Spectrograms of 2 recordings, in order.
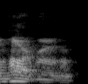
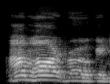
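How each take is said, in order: First: The echo of a real heartbreak, said lower and softer; soft sad repeat. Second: Said in the usual way. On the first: Real, not acted. Repeats his heartbreak line twice.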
